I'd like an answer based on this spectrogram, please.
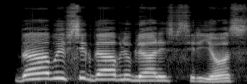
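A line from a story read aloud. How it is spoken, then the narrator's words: Laughing remark. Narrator (Russian): заметила Агнес, засмеявшись снова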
